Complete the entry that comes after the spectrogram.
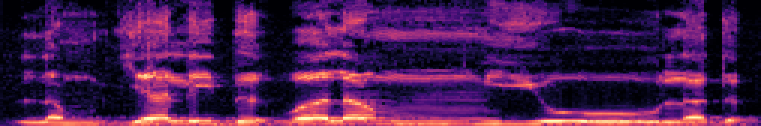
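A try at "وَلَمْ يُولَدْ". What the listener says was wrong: تو تھوڑا یہاں تمہیں غنہ جیسا کر رہے ہیں، یہ نہیں ہونا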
